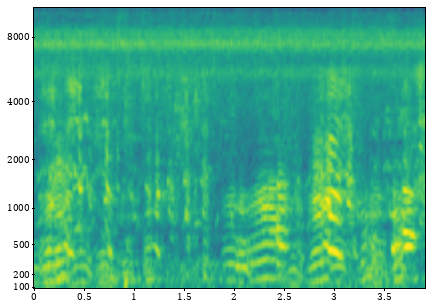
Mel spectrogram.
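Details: Geese in a park, the resident flock tense toward migrating visitors, giving a run of nasal honks in quick irregular succession, with louder calls near the end.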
